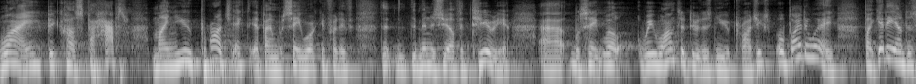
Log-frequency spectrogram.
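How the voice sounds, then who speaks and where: Talking very fast at a fairly high pitch with ordinary pitch variation, a man is heard with audible room echo. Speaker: conference presenter. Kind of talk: conference presentation. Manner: repetitive stammering.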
